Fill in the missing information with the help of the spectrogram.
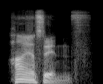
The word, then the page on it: hyacinth: British English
